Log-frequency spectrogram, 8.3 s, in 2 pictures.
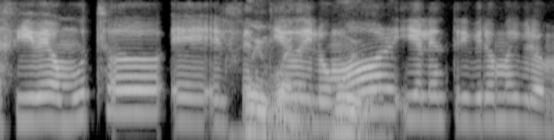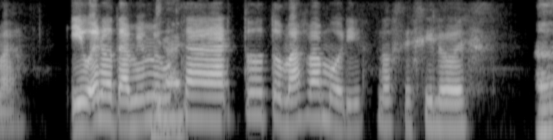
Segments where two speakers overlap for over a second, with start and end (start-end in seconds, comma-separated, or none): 1.8-3.0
